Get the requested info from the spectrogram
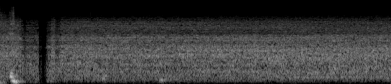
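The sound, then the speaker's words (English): A steady wash of white noise, heard between album entries of a countdown, hisses evenly across the whole clip, broken only by a brief low thump and a split-second dropout right at the start. No voices. “I like the white noise in between albums.”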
